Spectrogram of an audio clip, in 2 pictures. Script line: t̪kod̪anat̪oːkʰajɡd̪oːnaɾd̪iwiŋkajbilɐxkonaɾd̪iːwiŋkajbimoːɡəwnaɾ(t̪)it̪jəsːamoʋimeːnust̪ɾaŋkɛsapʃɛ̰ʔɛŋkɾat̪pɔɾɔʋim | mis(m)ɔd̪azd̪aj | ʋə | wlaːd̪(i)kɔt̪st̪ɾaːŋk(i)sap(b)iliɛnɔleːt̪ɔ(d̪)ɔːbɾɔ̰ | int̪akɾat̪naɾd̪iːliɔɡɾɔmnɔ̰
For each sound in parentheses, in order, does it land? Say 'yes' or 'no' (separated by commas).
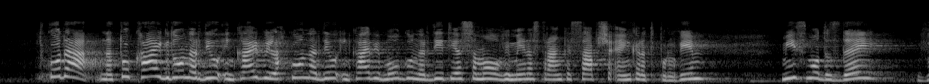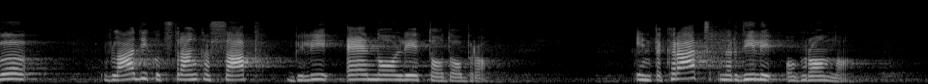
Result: no, yes, yes, no, yes, yes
